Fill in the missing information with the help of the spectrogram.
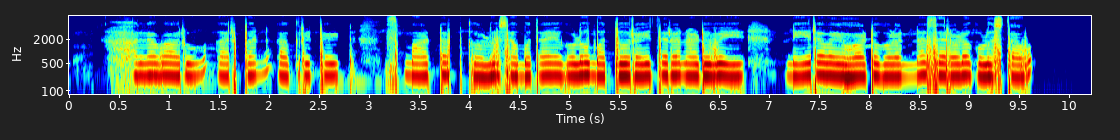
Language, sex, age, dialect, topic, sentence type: Kannada, male, 25-30, Dharwad Kannada, agriculture, statement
